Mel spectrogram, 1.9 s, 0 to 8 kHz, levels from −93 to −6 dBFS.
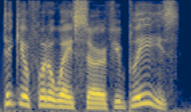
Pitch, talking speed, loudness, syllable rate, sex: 165 Hz, 250 wpm, -17 LUFS, 5.5 syllables/s, male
